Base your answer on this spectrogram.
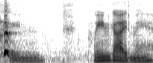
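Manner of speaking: muttered under the breath. Speaking in character in a role-play scene, muttered under breath. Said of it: "say under my breath".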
